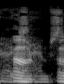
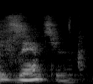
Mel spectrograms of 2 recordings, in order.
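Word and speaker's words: xHamster: X Hamster. – Oh, okay, all right. – Oh, that's how you say it. I just heard Zamster.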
